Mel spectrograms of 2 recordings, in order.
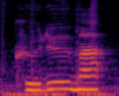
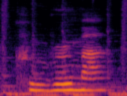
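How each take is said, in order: First: The r is a light Japanese tap. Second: The r is a heavy English-style r. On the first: The speaker calls it right. "this is kuruma" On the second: The speaker calls it wrong. "not kuruma"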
